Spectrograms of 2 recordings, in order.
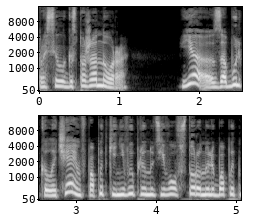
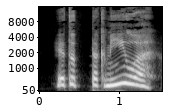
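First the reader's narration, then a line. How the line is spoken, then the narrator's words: Forced smiling tone. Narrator (Russian): выдавила улыбку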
